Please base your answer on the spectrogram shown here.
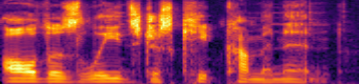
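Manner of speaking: ordinary talk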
